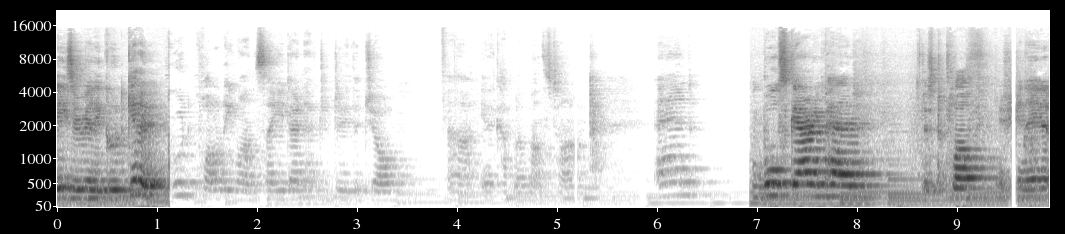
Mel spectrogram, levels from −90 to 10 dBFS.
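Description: From 1.13 s to 6.94 s, the sound drops by about 28 dB and turns faint. This points to one channel inverted. With one side's polarity likely reversed, the shared centre content cancels when the channels combine, leaving only their faint difference.

At 5.18 s, a 29 ms silence cuts into the flow, and at 9.55 s a 51 ms one. These are gaps at a join of encoded pieces. Each piece kept its encoder's start delay and end padding. The sound stops briefly, then resumes where it left off.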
